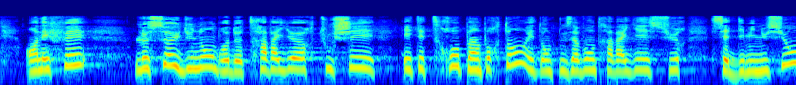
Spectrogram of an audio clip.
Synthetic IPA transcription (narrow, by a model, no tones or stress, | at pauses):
ʔɑ̃nefɛləsœjd̪ynɔ̃bʁəd̪ət̪χavajœʁt̪ʰuʃe | et̪ɛt̪χopɛ̃pɔʁt̪ɑ̃ed̪ɔ̃k̚nuzavɔ̃t̪χavajesyʁsɛt̪̚d̪iminysjɔ̃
